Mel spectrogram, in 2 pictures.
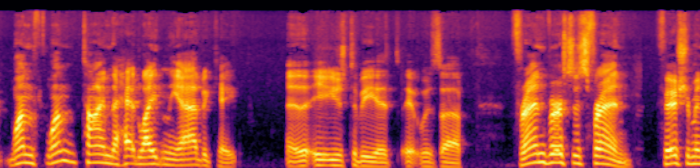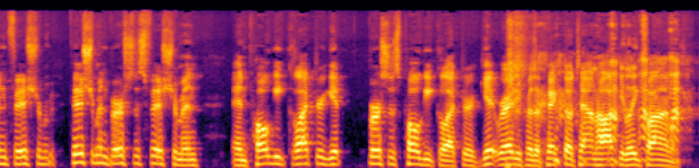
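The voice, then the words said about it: Maritime Canadian accent. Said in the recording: “I love the guys from the Maritimes. ... When you tell those stories, you can hear the accent come out.”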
